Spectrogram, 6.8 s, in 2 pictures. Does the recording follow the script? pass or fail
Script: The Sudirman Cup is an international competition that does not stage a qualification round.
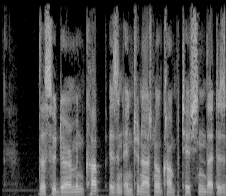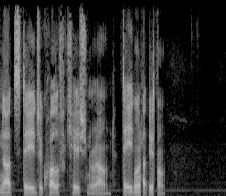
fail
